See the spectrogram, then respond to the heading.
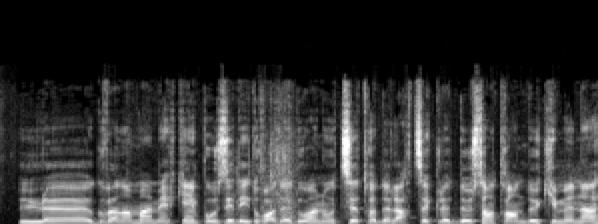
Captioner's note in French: voix de l'interprète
